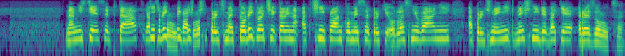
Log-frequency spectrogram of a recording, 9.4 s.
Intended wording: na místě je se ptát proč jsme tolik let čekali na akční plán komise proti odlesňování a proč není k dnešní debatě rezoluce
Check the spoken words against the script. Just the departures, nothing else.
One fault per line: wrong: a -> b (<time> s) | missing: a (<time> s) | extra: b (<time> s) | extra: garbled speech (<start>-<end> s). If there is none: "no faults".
extra: garbled speech (2.2-3.1 s)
